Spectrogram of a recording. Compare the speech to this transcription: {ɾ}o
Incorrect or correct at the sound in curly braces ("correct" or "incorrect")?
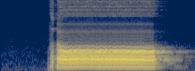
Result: correct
